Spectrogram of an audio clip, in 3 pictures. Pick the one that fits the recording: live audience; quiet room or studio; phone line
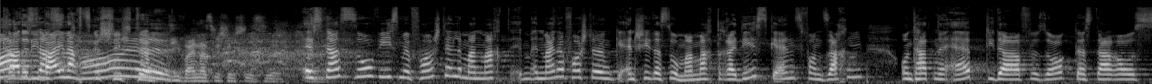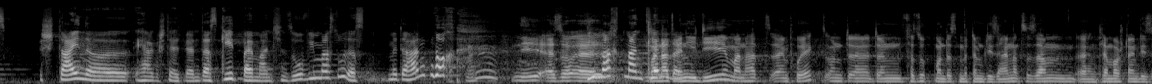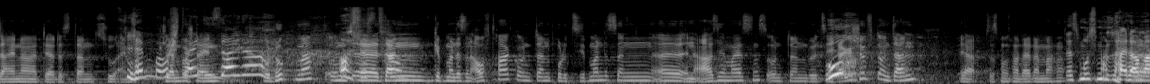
live audience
